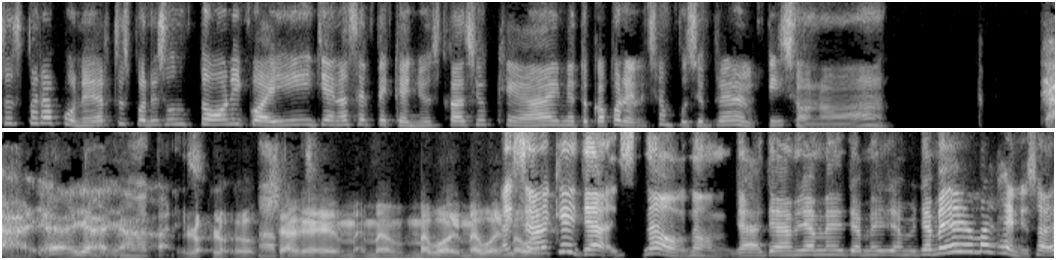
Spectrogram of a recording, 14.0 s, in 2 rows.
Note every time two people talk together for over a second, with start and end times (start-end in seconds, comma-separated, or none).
7.6-9.1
